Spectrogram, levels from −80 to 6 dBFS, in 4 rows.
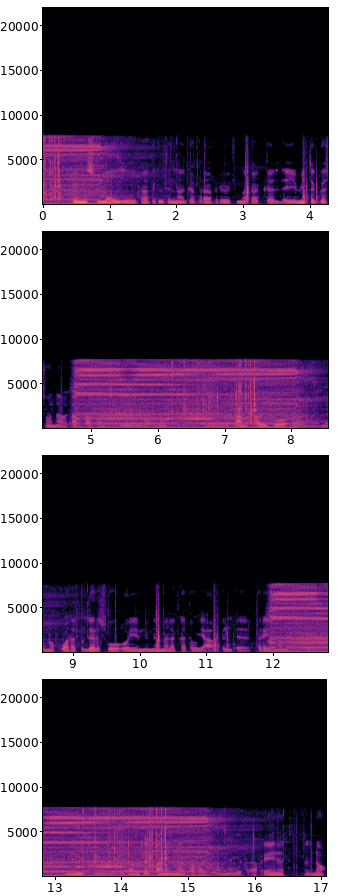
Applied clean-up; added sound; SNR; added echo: none; Mechanisms; -2 dB; none.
